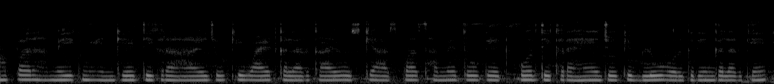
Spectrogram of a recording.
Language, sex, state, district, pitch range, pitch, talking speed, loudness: Hindi, female, Chhattisgarh, Bastar, 195-205 Hz, 200 Hz, 250 wpm, -42 LUFS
